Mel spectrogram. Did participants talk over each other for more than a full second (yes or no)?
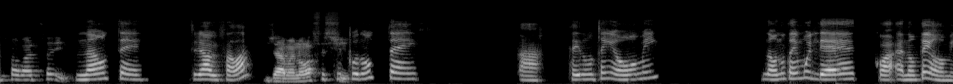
no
